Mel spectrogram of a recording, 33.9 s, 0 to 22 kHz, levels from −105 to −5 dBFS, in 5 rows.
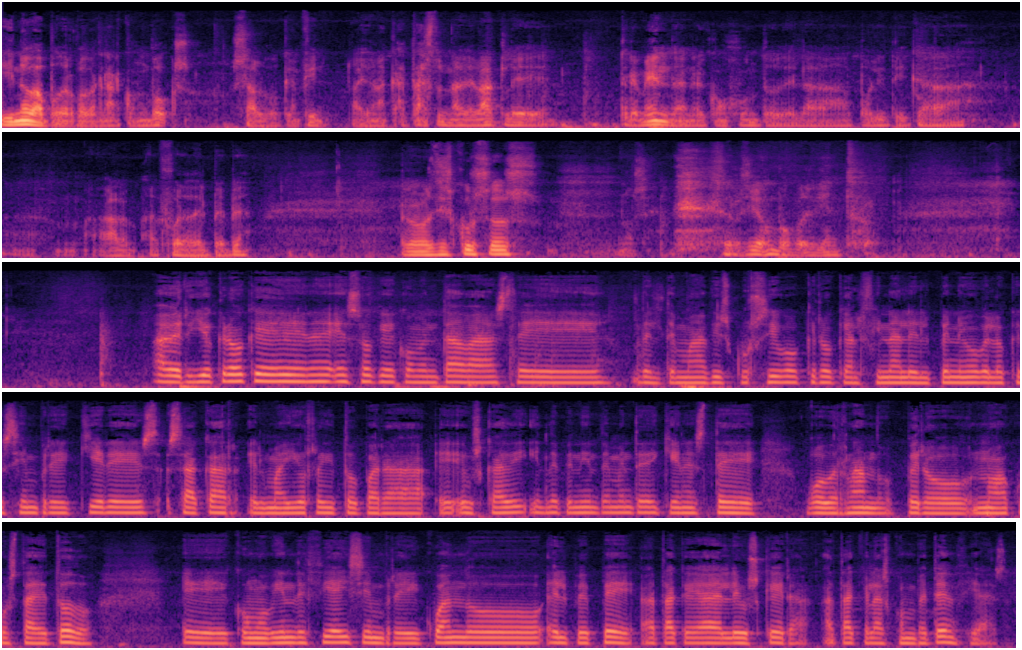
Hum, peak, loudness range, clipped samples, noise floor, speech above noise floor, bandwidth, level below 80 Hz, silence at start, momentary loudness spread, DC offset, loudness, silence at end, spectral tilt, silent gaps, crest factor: none; -10 dBFS; 9 LU; under 0.1%; -58 dBFS; 25 dB; 16 kHz; -54 dBFS; 0 s; 20 LU; under 0.1%; -33 LUFS; 0.1 s; -6 dB/octave; none; 22 dB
